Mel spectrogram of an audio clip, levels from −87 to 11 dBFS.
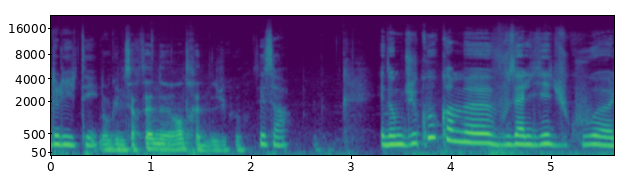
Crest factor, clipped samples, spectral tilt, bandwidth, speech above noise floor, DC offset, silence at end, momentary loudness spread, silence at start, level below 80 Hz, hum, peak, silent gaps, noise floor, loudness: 12 dB; under 0.1%; -6.5 dB/octave; 15.5 kHz; 26 dB; under 0.1%; 0 s; 12 LU; 0 s; -42 dBFS; none; -6 dBFS; none; -45 dBFS; -20 LUFS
